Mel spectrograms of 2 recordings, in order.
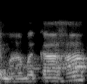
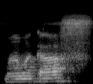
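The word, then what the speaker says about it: मामकाः: why we have to so we don't say mama kaha on the last day is not that right way to say it mama cough Pandavas J good so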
